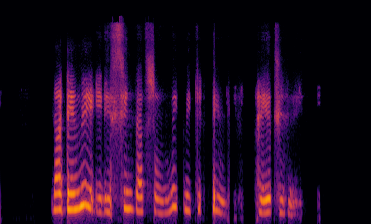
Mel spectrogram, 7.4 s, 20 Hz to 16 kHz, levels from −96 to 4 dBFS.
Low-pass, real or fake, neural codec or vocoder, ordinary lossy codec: 10.8 kHz; fake; codec, 24 kHz, 0.9 kbps, WavTokenizer, medium music audio release; Opus, 24 kbps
